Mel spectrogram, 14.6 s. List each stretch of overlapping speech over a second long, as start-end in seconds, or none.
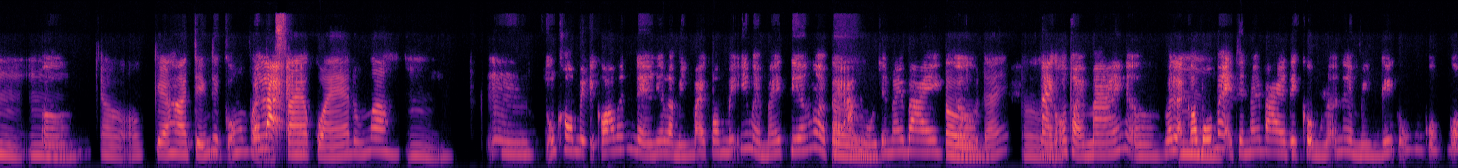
none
